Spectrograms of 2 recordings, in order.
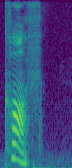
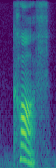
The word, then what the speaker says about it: cough: القاعدة العاشرة: إذا جاء حرف الجي يليه حرف الاتش فإنهما إما لا يلفظان أو يلفظان، وتلفظ بالفه. ف. So for the f sound, enough, enough. Cough, cough.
